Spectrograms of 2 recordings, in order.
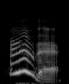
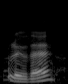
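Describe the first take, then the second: First: It is said in a put-on character voice. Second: It is said in his normal voice.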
